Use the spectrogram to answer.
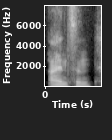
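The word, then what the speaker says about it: Ineson: absolutely um Ralph uh is it enison is that how you pronounce his last actually einon usually say Inon and I say einon but I yeah I confirmed that it's einon okay Ral einon he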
